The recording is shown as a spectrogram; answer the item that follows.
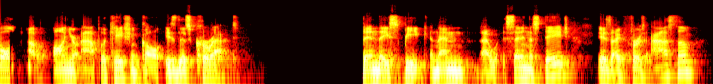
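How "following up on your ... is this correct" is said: stern, firm, serious voice. Showing how a sales call opens: stern tone. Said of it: "very, very stern tonality".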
